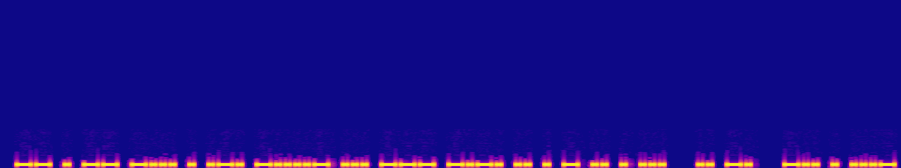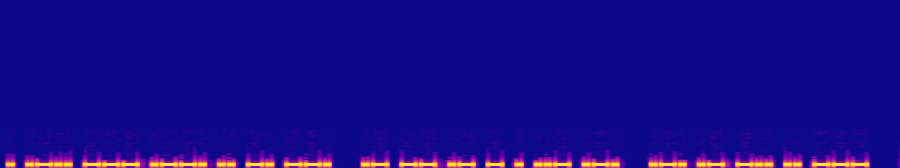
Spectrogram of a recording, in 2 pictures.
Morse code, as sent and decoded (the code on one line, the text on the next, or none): -- . -- -... .-. -....- ... --- -.-. .. - .. ... / .. -. / -.. ...- . .-.. --- .--. .. -. --. / .- -- .- - . ..- .-. / .-. .- -.. .. ---
MEMBER-SOCIETIES IN DEVELOPING AMATEUR RADIO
